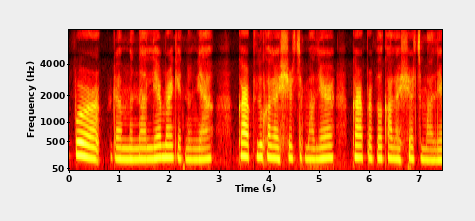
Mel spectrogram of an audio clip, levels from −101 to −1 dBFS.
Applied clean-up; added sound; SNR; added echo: none; none; none; none.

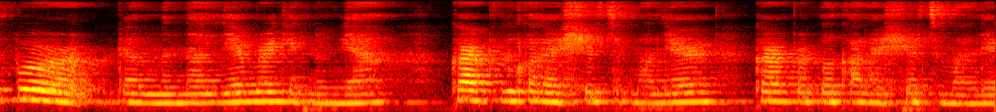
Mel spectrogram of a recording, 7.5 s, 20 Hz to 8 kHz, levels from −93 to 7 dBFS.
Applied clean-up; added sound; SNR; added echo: none; none; none; reverberation time 0.7 s.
